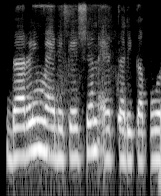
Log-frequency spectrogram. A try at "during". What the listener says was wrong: During, bukan daring.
